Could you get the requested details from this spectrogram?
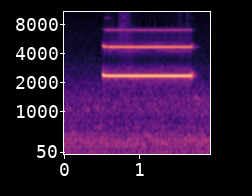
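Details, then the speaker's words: CP Plus DVR at first-time setup with hard disk fitted but not yet formatted: single steady high-pitched beep lasting about a second; no-disk warning. "ये जो beep की आवाज आ रही है यह no disc होने के वजह से ही आ रही है।"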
